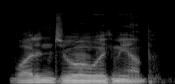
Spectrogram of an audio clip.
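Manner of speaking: low just-woken-up voice. Game master voices Abaddon stumbling into the room; Abaddon's low just-woken-up voice. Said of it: "with his low, just woken up voice".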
